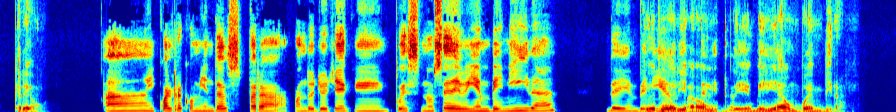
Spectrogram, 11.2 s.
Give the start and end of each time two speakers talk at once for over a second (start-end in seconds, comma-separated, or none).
8.0-9.2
